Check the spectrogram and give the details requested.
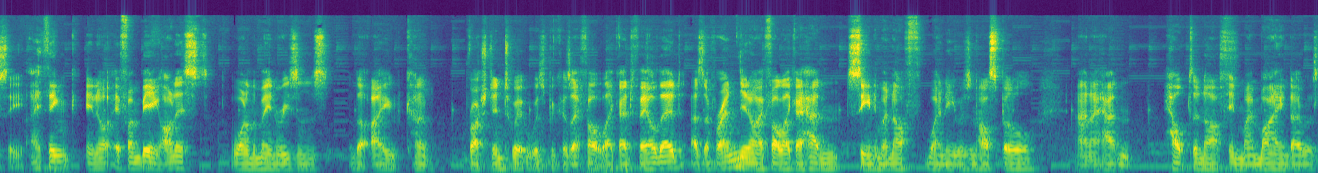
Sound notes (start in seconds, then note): none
